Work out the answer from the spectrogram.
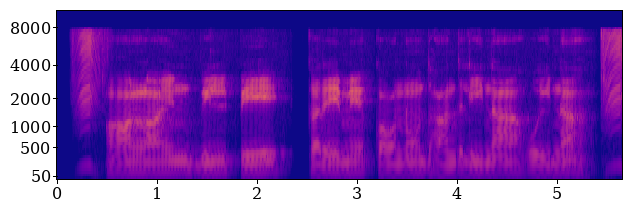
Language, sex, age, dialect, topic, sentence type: Bhojpuri, male, 31-35, Western, banking, question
